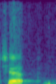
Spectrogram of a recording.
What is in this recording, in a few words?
"CHIP", Dealer's Speech; PowerPOKER Demo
